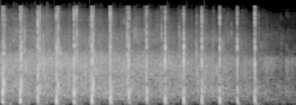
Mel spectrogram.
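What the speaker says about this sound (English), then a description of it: "as they receive their awards, and we'll have another applause." An audience applauds award recipients at a memorial plenary with a dozen loud, evenly spaced claps, close and steady, fading slightly toward the end.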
